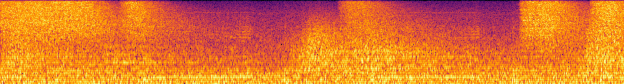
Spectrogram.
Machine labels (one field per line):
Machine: slide rail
